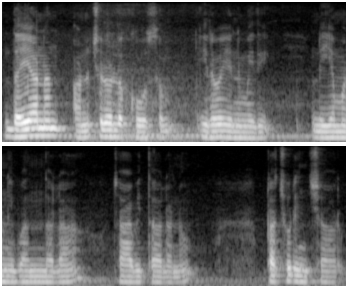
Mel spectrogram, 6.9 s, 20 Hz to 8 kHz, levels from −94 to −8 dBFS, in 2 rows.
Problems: low volume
